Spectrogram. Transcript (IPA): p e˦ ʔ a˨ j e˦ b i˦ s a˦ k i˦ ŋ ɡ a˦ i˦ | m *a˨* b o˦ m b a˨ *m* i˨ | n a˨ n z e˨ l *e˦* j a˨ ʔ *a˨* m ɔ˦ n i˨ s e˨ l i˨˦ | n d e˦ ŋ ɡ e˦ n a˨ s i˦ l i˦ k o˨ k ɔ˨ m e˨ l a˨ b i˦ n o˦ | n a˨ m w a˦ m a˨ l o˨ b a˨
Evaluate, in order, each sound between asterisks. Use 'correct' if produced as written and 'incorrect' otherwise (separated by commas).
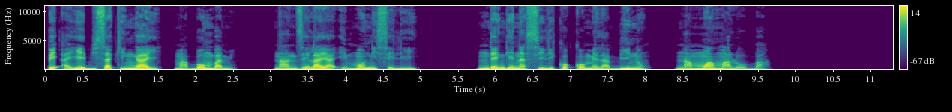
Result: correct, correct, incorrect, incorrect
